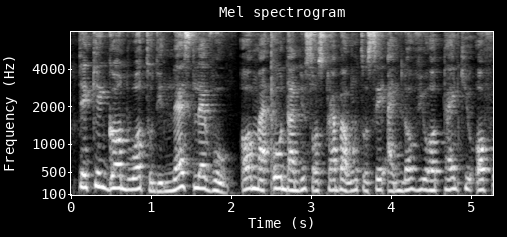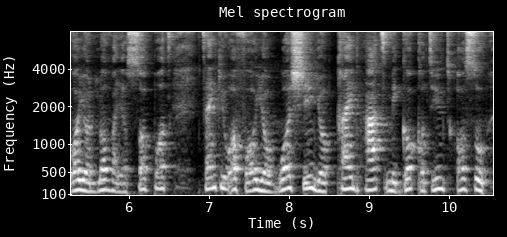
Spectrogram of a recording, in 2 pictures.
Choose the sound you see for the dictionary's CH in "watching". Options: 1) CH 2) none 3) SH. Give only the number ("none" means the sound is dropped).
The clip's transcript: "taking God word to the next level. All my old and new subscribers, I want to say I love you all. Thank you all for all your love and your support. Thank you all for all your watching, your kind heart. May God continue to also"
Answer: 3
